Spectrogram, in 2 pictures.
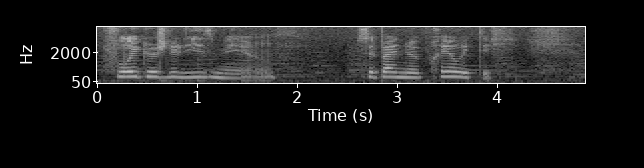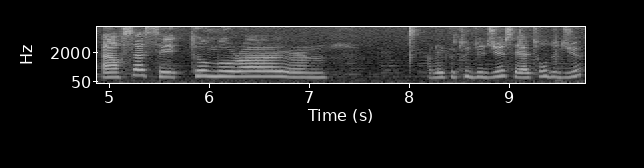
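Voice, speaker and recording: Young woman, casual vlog chat, higher voice, mellow, lots of fillers, faint background music. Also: fairly even intonation, measured pace, long pauses. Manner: chatty, thinks aloud with many fillers. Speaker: YouTuber ranking manga. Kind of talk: casual tier list commentary.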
